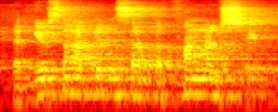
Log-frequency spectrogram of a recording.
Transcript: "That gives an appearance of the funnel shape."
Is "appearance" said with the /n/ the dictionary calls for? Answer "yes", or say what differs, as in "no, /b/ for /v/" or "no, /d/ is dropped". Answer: no, /n/ is dropped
